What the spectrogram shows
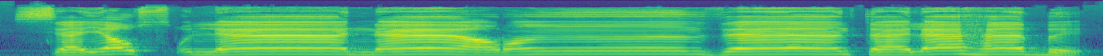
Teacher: سیصلی میں جو لام کھڑی زبر ہے اس کو بھی کھینچ کے پڑھیں گے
